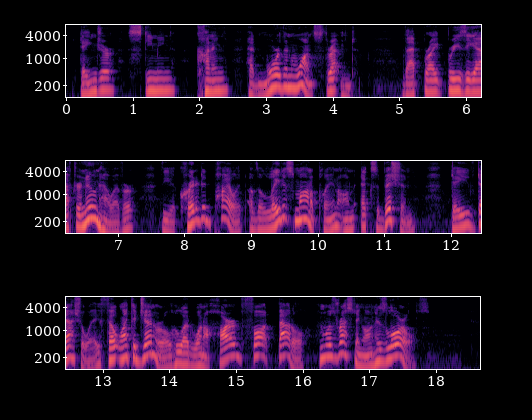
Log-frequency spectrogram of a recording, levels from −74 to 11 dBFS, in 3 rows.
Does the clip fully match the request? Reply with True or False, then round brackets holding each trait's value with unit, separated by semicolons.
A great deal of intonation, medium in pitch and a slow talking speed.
True (8.7 semitones; 150 Hz; 130 wpm)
